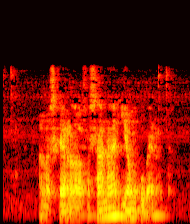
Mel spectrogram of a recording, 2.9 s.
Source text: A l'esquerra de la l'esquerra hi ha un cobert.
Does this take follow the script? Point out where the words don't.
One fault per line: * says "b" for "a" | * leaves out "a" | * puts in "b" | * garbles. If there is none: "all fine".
* says "façana" for "l'esquerra"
